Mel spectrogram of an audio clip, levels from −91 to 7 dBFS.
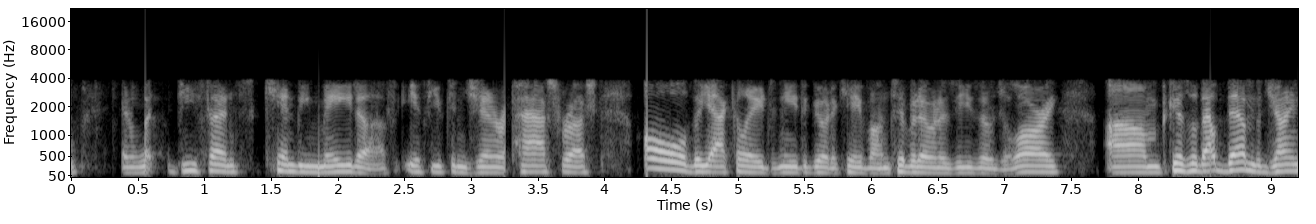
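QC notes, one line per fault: Throughout: G.729 codec. The speech has been squeezed through a low-rate speech coder that rebuilds each 10 ms frame from a vocal tract filter, a pitch predictor and a few pulses, which fits G.729A at 8 kbit/s. The damage is plainly audible. Nothing passes above about 4 kHz, so the sound is narrowband and muffled, and the rebuilt excitation gives the voice a rough, slightly synthetic edge.
0.56 s, 1.86 s, 3.25 s, 4.32 s, 8.55 s: dropped buffer (overrun). The likely cause is the capture side falling behind, so the hardware overwrote a block before it was read and the audio on either side was spliced directly together. Each point is a forward jump with no gap. Most losses are short, around 50 ms, but the one between "of if you can" and "pass rush" is nearer 150 ms, and the one between "pass rush" and "the accolades need to" is about 100 ms.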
